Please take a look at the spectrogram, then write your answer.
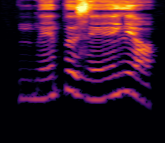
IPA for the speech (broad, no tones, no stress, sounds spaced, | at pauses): m b ẽ p ø z ẽː lʲ ɑ̃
